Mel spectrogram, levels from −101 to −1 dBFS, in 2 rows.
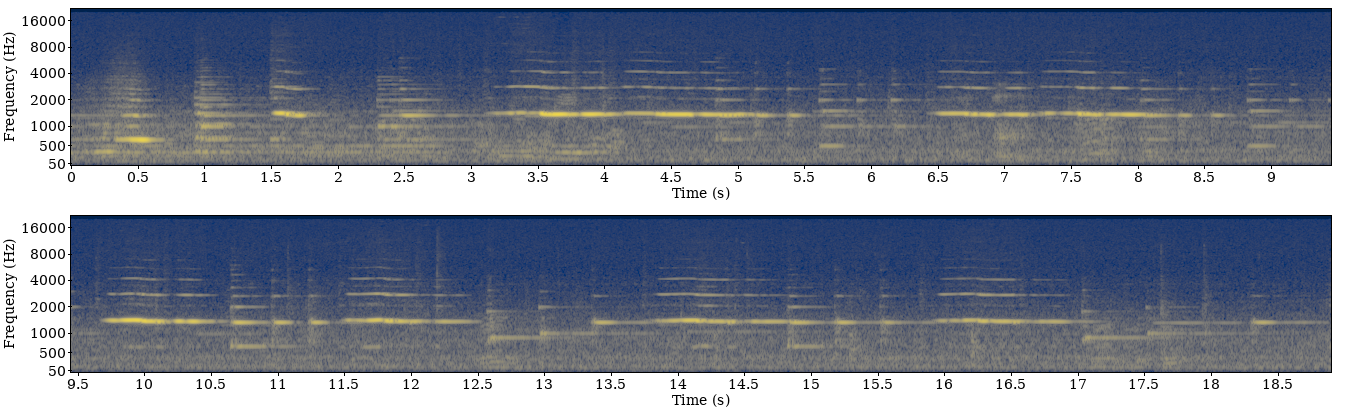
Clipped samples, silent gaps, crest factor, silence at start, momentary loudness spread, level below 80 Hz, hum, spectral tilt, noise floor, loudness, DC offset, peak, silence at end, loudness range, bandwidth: under 0.1%; none; 18 dB; 0 s; 24 LU; -68 dBFS; none; -4.5 dB/octave; -44 dBFS; -21 LUFS; under 0.1%; -6 dBFS; 0 s; 11 LU; 17 kHz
